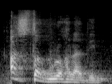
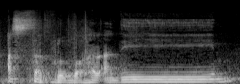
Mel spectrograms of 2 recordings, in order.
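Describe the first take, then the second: First: The phrase is said in a startled, surprised tone. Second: The phrase is said in a flat, even tone. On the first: The person has been taken by surprise. "Dia kaget sehingga istighfarnya seperti itu" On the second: The person sincerely recognizes a mistake and asks forgiveness. "itu kalau istighfarnya datar, flat"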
